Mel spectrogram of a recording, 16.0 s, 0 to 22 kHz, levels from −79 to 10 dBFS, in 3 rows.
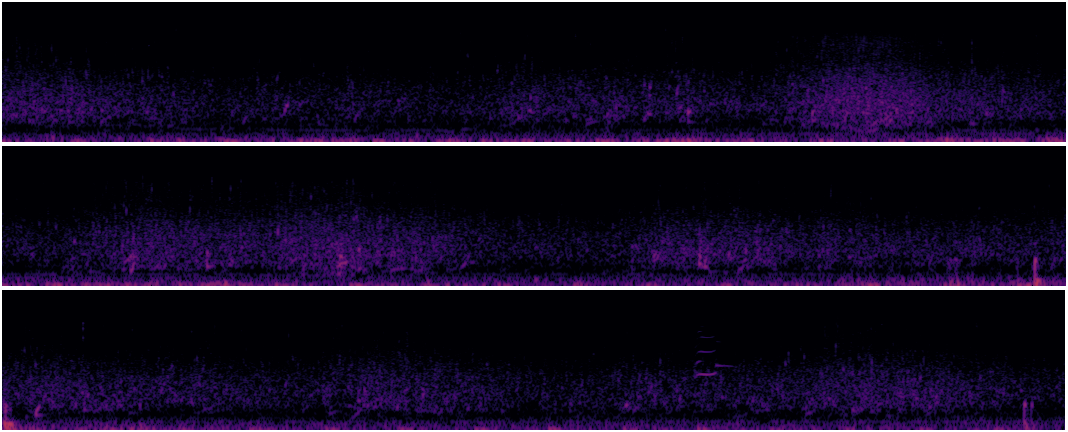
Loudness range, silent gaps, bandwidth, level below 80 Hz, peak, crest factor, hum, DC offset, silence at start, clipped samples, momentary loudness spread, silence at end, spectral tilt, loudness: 4 LU; none; 19 kHz; -58 dBFS; -30 dBFS; 22 dB; none; under 0.1%; 0 s; under 0.1%; 9 LU; 0 s; -3.5 dB/octave; -54 LUFS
